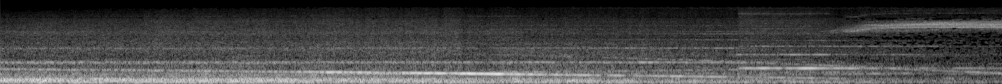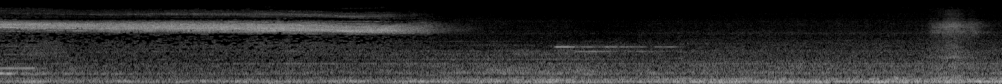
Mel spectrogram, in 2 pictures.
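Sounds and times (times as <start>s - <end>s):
standing train humming: 0.0s - 20.0s
train brakes squealing: 6.0s - 14.7s, 15.5s - 17.1s, 19.3s - 20.0s.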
